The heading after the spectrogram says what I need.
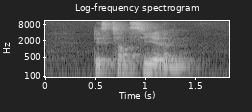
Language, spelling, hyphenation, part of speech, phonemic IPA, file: German, distanzieren, di‧s‧tan‧zie‧ren, verb, /dɪstanˈt͡siːʁən/, De-distanzieren.ogg
- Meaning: 1. to distance 2. to leave behind 3. to disavow, to repudiate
